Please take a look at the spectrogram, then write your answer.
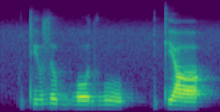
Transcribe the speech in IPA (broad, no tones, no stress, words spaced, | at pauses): tʲuzɯ bʱodʱu | tʲɑ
